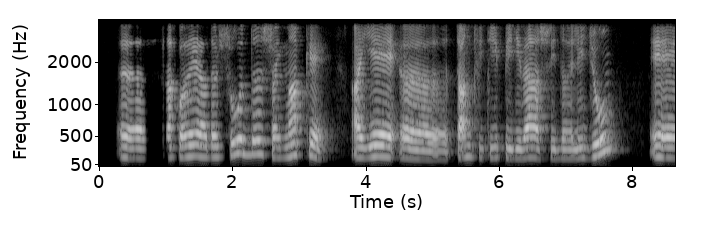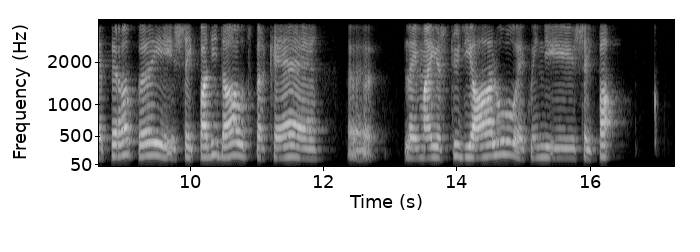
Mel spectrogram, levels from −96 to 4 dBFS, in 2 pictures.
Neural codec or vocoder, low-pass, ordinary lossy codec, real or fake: none; 3.6 kHz; none; real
